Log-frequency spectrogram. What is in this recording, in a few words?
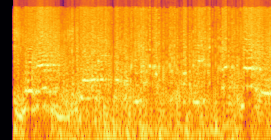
very loud bomboclat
